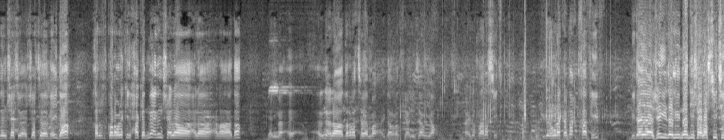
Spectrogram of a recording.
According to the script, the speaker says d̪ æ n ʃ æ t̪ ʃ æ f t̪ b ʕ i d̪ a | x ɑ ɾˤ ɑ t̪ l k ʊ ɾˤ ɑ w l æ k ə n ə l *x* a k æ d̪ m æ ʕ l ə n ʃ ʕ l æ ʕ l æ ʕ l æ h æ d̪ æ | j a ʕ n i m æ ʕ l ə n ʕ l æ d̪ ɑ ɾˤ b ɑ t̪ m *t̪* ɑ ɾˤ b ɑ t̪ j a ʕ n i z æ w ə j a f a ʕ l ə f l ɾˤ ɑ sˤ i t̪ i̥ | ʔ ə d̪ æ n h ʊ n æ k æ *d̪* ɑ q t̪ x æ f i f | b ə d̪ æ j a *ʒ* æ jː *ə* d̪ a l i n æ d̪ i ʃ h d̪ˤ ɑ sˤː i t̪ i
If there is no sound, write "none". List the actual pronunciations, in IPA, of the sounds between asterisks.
ħ, d̪, d̪, ʒ, ə

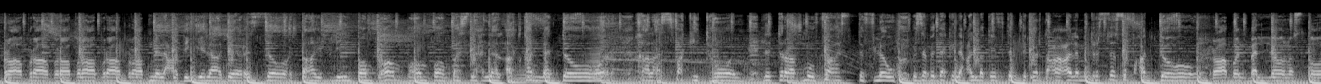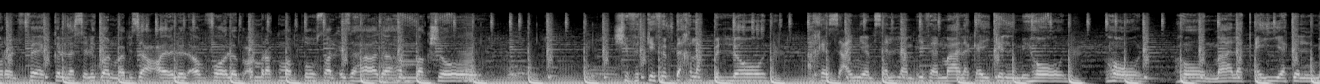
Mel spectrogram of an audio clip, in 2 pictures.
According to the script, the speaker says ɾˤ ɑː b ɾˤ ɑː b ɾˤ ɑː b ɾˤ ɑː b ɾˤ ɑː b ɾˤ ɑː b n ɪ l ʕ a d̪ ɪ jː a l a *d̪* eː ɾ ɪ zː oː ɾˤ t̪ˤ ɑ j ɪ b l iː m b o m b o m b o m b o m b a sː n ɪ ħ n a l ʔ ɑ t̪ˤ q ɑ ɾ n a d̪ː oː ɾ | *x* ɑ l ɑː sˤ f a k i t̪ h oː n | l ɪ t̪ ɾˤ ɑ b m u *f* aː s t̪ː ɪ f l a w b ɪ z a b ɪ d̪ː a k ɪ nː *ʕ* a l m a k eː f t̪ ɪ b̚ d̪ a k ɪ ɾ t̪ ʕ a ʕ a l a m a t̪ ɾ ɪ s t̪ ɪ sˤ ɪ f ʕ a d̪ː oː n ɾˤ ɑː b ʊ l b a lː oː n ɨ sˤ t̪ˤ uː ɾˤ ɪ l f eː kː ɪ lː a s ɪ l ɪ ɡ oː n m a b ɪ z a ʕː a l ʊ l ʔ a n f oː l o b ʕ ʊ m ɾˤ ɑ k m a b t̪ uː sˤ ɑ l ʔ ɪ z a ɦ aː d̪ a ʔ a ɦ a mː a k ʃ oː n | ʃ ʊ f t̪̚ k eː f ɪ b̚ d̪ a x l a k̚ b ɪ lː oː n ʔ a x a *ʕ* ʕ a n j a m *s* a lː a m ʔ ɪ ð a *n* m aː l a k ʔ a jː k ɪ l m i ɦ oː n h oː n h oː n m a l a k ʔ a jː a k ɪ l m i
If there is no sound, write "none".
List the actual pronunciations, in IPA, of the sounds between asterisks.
d̪, x, f, ʕ, z, s, n

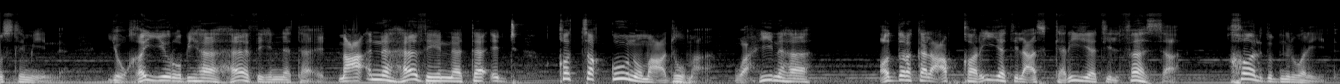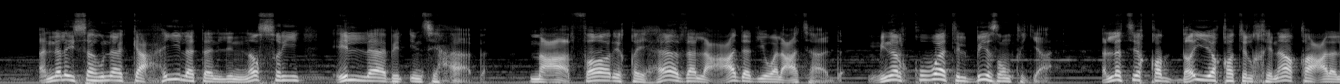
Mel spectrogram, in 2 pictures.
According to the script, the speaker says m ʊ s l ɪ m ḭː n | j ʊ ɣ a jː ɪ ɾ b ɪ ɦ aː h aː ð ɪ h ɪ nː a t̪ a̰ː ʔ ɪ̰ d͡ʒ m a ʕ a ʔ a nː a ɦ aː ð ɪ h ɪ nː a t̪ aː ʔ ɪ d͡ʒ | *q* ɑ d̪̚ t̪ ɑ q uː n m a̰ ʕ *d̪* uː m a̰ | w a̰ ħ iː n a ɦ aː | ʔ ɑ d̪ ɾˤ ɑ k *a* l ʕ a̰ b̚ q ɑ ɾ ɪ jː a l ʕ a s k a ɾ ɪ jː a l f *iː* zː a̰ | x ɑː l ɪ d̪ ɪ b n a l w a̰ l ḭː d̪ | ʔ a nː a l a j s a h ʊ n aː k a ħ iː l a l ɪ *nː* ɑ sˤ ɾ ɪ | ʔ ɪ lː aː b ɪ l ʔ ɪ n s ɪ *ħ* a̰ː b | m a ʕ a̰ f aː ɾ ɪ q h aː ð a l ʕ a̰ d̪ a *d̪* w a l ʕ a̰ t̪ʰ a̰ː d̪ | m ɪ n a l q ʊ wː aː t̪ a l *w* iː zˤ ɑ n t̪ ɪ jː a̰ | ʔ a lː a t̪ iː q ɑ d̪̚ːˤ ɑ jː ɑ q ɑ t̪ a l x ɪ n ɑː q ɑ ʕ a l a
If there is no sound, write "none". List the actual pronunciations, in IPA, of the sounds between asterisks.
q, d̪, a, aː, nː, ħ, d̪, b

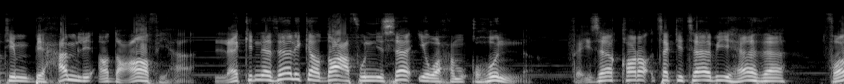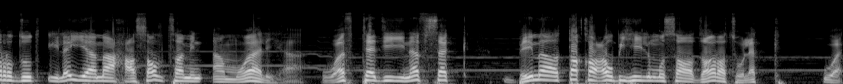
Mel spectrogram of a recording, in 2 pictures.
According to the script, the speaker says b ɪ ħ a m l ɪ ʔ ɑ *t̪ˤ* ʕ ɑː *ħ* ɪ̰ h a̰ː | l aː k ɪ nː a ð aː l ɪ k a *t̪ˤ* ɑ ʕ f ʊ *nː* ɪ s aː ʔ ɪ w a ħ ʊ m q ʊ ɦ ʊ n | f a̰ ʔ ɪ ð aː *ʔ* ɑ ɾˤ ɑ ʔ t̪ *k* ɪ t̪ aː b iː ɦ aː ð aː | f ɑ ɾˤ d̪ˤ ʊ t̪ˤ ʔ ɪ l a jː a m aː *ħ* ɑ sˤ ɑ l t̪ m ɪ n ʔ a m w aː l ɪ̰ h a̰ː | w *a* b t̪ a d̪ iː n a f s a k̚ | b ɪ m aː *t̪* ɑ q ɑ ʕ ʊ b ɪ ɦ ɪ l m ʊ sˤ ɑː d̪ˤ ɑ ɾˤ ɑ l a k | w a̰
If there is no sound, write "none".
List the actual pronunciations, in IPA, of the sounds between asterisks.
d̪ˤ, f, d̪ˤ, nː, q, k, ħ, a, t̪

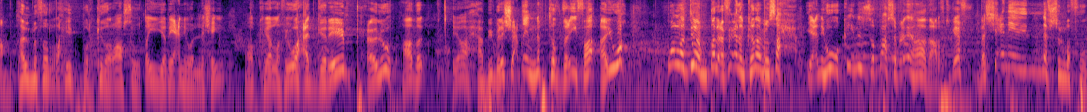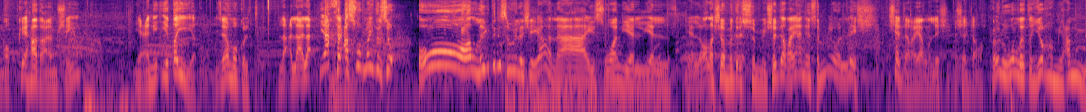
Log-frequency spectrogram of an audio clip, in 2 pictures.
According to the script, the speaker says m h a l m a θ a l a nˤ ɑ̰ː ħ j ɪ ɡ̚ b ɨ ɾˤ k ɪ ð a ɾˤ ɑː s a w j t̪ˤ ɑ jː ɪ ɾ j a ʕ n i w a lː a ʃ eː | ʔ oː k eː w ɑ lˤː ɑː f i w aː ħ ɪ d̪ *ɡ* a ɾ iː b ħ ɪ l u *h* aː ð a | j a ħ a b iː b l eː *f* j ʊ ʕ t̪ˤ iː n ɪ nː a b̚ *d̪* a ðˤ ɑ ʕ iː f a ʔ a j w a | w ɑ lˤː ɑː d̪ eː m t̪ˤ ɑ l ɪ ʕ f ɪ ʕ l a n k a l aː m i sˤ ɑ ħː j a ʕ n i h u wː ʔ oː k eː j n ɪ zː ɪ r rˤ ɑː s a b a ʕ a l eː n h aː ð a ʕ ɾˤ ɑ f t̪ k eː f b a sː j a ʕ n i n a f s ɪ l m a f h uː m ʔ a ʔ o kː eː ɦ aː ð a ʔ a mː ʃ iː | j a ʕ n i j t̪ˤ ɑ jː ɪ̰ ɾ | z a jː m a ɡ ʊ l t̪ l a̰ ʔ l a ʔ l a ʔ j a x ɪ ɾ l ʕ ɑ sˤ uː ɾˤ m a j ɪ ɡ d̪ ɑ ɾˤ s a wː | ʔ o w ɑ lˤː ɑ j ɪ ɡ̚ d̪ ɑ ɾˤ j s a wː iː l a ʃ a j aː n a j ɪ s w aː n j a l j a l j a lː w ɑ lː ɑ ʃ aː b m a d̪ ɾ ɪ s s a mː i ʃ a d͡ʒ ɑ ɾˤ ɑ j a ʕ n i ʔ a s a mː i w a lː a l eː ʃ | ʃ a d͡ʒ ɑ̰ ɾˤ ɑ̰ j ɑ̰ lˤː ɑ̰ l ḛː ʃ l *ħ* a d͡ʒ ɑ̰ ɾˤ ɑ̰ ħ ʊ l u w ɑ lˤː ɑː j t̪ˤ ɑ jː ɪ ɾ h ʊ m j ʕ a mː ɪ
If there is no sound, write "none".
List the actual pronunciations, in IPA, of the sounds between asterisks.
ɡ, h, ʃ, t̪, ʃ

